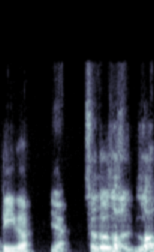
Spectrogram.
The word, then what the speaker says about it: Belvoir: Castle no Beaver Castle it's spelled Belvoir but to confuse people it's called Beaver yeah so there lot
